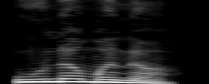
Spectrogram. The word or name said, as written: ಊನಮಾನ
